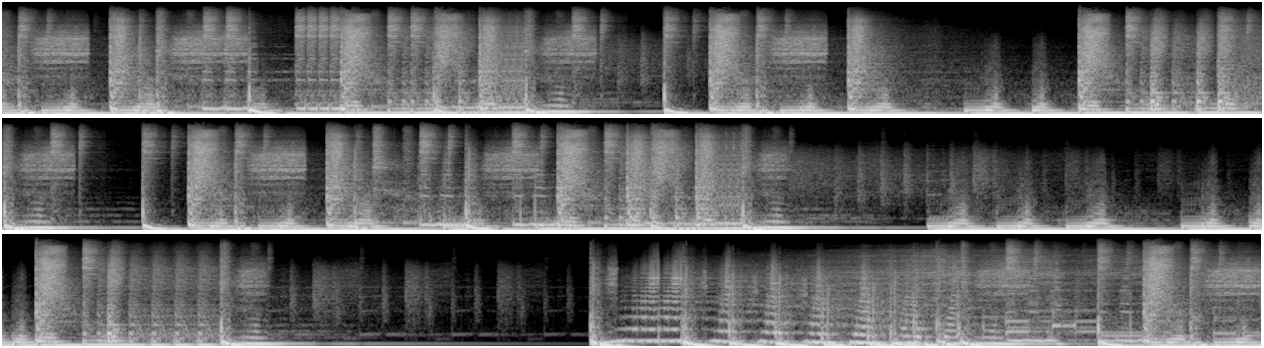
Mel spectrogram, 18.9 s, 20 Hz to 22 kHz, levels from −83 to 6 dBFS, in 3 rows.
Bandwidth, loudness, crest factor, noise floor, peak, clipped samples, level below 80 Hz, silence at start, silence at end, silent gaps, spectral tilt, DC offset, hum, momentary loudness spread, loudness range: 16.5 kHz; -12 LUFS; 12 dB; -48 dBFS; 0 dBFS; under 0.1%; -14 dBFS; 0 s; 0 s; none; -4.5 dB/octave; under 0.1%; none; 6 LU; 3 LU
